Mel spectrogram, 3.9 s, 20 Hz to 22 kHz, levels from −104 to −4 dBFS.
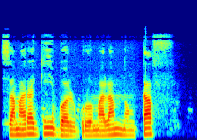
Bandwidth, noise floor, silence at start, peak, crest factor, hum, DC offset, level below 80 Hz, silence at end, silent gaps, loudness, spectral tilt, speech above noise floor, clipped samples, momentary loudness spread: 9.4 kHz; -60 dBFS; 0.05 s; 0 dBFS; 20 dB; none; under 0.1%; -62 dBFS; 0.6 s; none; -20 LUFS; -6.5 dB/octave; 40 dB; under 0.1%; 11 LU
